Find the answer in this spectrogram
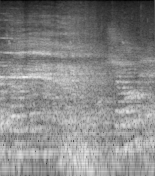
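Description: A horse whinnying once: a high call of about a second at the start.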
